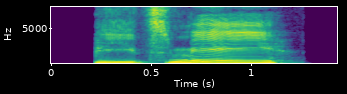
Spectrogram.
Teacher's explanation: The stress is on me. And there's an extra kind of syllable there, right?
